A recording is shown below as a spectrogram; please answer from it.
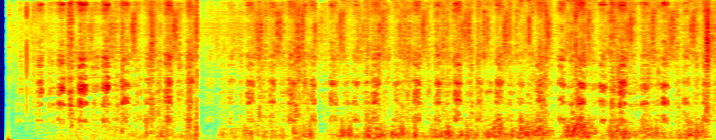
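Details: Dog breathing hard like a steam engine, rapid rhythmic huffing panting around two breaths per second, broadband puffs with a brief pause near two seconds.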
